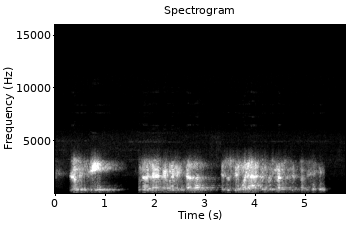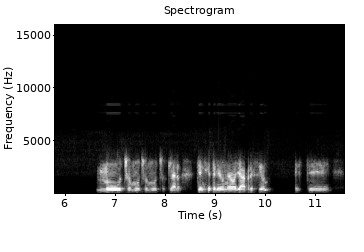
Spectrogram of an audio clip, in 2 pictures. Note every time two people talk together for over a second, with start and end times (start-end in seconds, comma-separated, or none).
none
